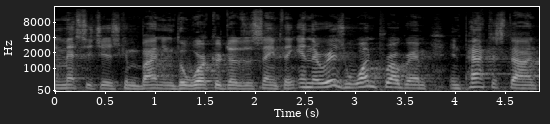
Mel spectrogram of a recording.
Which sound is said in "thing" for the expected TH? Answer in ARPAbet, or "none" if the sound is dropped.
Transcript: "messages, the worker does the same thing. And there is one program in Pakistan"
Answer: TH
